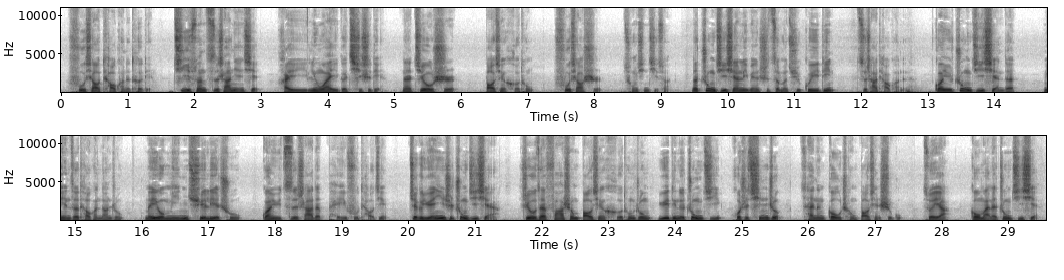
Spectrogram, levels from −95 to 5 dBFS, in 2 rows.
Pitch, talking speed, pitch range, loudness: 100 Hz, 255 characters per minute, 90-125 Hz, -18 LUFS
